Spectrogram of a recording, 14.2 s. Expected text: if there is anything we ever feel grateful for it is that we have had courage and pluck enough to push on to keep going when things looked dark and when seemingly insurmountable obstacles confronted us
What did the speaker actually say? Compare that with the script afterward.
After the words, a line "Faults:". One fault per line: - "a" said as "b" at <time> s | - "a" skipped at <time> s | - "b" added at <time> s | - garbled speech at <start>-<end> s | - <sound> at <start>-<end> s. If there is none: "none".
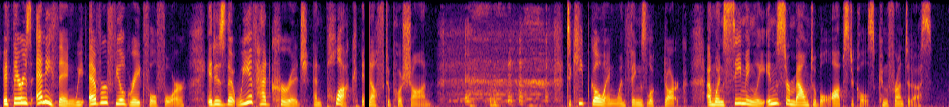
if there is anything we ever feel grateful for it is that we have had courage and pluck enough to push on to keep going when things looked dark and when seemingly insurmountable obstacles confronted us
Faults:
- dropout at 5.5-5.5 s
- laugh at 6.7-8.3 s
